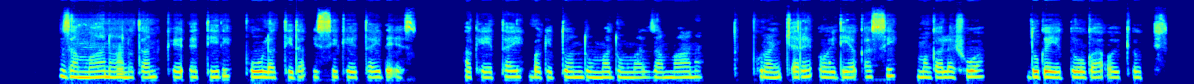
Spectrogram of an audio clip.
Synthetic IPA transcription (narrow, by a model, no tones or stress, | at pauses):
zɐmːaːnɐnɔt̪ɐnkʰe̞ːt̪ʼːɛt̪ːiːd̪ɪpʰuːlɐt̪ʰːɪd̪ɐɪsːɪke̞ːt̪ːɐjd̪ɛ̰ʔeːs | hɐkʰe̞ːt̪ːɐjbɐɡɪd̪ːɔnd̪ʊmːɐd̪ʊmːɐzɐmːaːnɐ | pʰʊɾɐnt͡ʃʼːɐɾɛʔɔjd̪ɪjɐkʼɐsːɪ | mɐɡɐlɐʃʊwaː | d̪ʊɡɛjɛd̪ːo̞ːɡaːʔɔjkʼːɪʊt̪ːɪ̥s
